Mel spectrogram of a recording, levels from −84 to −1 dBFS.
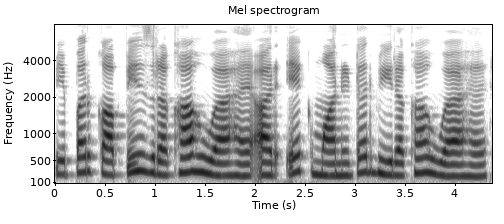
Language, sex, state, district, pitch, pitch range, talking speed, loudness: Hindi, female, Jharkhand, Garhwa, 245 Hz, 225-280 Hz, 165 wpm, -16 LUFS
